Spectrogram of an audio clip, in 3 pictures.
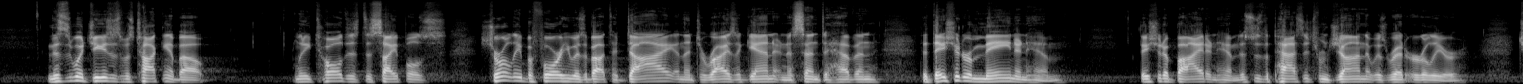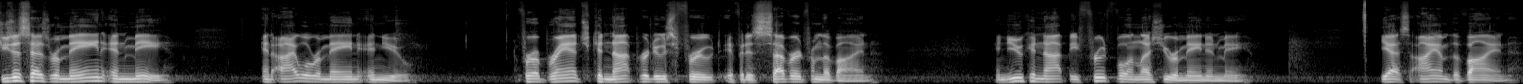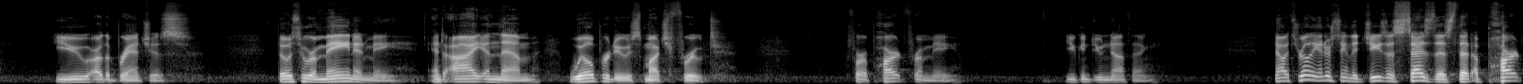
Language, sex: English, male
